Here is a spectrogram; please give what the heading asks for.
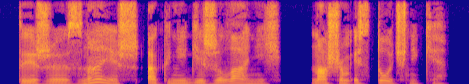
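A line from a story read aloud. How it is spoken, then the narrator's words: Plain. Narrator (Russian): спросил Гассиард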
